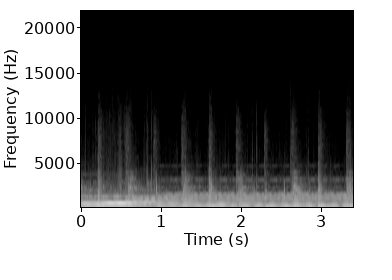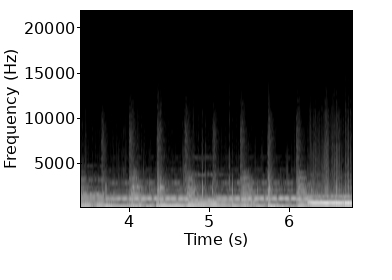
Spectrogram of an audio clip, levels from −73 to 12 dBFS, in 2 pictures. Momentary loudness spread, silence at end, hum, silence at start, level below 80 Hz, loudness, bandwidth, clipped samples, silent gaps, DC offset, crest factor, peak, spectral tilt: 8 LU; 0 s; none; 0 s; -24 dBFS; -14 LUFS; 9.2 kHz; under 0.1%; none; under 0.1%; 12 dB; 0 dBFS; -8.5 dB/octave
